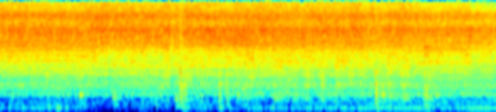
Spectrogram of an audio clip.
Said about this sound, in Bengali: একটু হলুদ দেব মশলাটা কষানোর জন্য একটু জল দিয়ে দেবো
